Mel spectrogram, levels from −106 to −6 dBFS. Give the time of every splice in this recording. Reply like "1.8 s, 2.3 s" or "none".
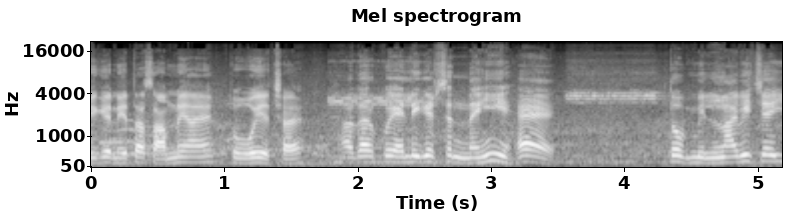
1.0 s, 1.7 s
